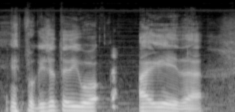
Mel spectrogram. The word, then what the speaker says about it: Águeda: me dice que tu nombre se escribe con acento en la queda de semana tendría que haber corregido es porque yo te digo águeda y claro porque sabes que en algunas en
